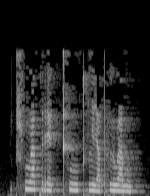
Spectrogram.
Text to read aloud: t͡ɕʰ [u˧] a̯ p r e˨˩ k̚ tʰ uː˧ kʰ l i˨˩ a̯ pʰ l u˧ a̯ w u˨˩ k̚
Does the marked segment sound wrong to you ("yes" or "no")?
no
